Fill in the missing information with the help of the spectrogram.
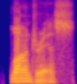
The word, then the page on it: laundress: American English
